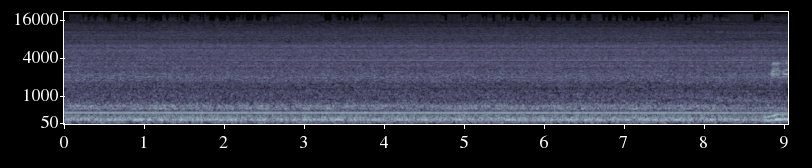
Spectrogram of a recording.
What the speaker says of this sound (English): So let's start it off on low speed. Just the suction motor.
